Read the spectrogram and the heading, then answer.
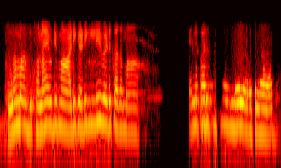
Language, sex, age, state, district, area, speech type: Tamil, female, 30-45, Tamil Nadu, Vellore, urban, conversation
